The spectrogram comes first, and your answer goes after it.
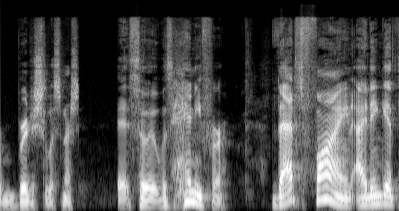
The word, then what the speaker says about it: Jennifer: He called her Hennifer, not Jennifer, because that's the English way to pronounce Hennifer. Now, growing up, the Jennifers I knew were called Yennifers. Sounds with the Y.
